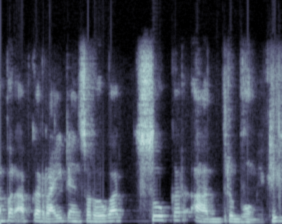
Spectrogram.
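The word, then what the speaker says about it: Tso Kar: तो यहाँ पर आपका राइट आंसर होगा सोकर आर्द्र भूमि। ठीक है, सोकर आर्द्र भूमिता यहाँ पर साइलेंट हो जाएगा।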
